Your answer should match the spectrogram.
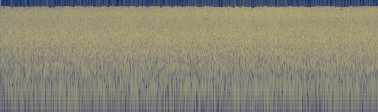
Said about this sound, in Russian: И там еще волна за волной, волна за волной. Очень красиво.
